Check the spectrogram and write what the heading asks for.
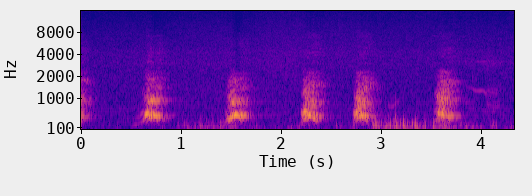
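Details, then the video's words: Ruffleups puppies born 20 March 2017 let out five short, bright yaps spaced under a second apart, each clipped and evenly loud, with a faint background hiss between them. "RUFFLEUPS PUPPIES BORN 20THMARCH 2017"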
